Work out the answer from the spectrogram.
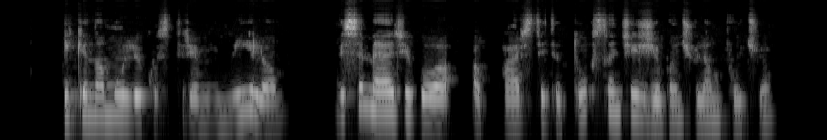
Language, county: Lithuanian, Šiauliai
